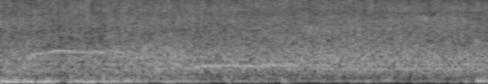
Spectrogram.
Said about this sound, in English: Give her a round of applause, would you?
